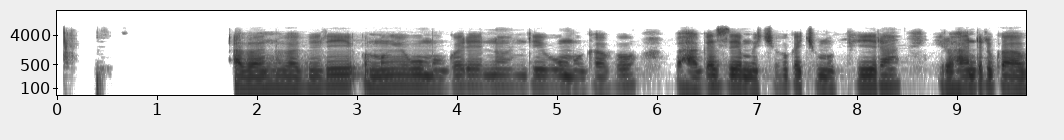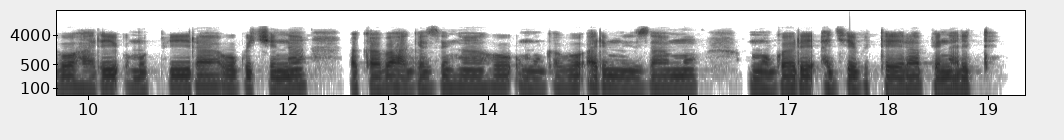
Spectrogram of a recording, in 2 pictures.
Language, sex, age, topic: Kinyarwanda, male, 25-35, government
